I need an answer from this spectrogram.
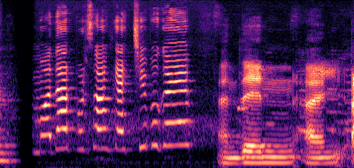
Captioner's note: teacher speaking Afghan language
